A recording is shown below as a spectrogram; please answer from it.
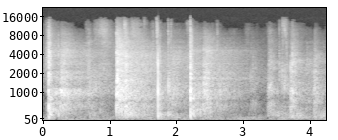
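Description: Tennis ball struck by rackets and bouncing during a rally: a series of sharp pops with echo from the hall. The loudest come just after the start, about a second in and a little past two seconds, with a cluster near the end.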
